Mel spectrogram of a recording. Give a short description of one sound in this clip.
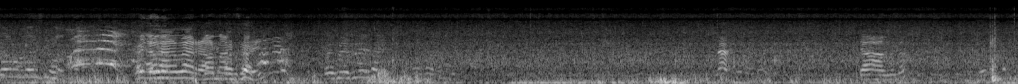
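Water pours and splashes steadily into a pool.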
